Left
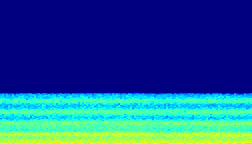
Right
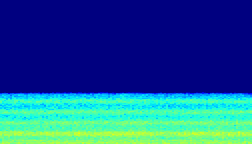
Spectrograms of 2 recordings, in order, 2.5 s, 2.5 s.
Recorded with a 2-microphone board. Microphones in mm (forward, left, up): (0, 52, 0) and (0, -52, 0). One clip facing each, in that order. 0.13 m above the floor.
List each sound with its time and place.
Only background noise.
